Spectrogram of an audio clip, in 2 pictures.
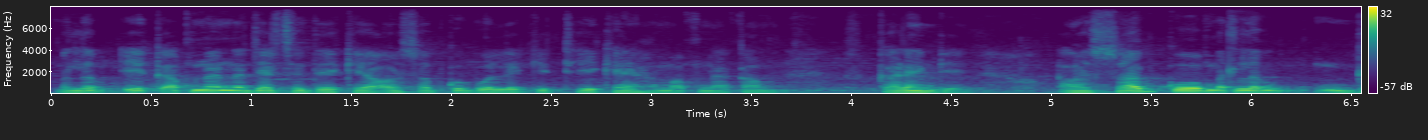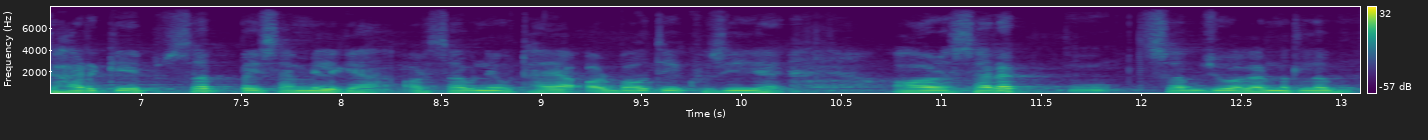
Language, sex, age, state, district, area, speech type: Hindi, male, 30-45, Bihar, Darbhanga, rural, spontaneous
